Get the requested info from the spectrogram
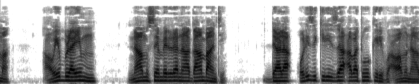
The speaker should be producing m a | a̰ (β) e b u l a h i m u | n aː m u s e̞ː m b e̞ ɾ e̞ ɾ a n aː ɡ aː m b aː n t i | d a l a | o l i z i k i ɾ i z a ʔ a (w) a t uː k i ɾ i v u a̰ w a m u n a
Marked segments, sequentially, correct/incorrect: incorrect, incorrect

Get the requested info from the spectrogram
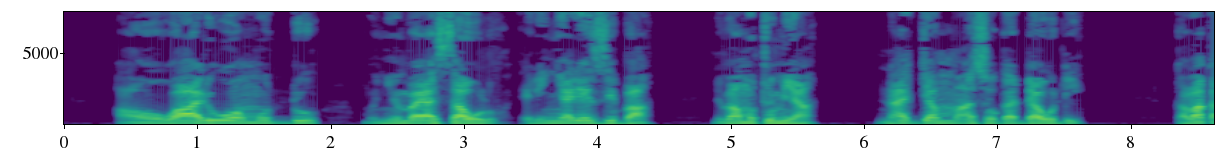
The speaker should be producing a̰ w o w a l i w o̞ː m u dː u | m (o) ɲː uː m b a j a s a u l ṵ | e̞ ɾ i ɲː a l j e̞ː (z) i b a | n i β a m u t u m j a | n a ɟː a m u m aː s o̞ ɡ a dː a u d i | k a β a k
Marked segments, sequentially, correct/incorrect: incorrect, correct

